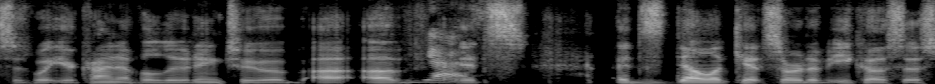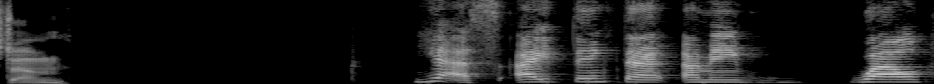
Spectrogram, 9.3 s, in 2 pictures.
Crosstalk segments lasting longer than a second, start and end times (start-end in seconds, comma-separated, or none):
none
